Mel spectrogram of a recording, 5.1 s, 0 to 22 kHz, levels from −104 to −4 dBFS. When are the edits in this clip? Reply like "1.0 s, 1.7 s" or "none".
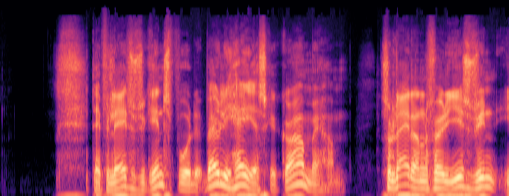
3.8 s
